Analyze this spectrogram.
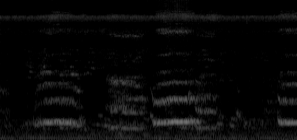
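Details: British longhair cat, a golden female at her first mating, giving drawn-out harmonic yowls about half a second to a second long, repeated with short pauses, over a steady low hum and a faint high electrical whine.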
